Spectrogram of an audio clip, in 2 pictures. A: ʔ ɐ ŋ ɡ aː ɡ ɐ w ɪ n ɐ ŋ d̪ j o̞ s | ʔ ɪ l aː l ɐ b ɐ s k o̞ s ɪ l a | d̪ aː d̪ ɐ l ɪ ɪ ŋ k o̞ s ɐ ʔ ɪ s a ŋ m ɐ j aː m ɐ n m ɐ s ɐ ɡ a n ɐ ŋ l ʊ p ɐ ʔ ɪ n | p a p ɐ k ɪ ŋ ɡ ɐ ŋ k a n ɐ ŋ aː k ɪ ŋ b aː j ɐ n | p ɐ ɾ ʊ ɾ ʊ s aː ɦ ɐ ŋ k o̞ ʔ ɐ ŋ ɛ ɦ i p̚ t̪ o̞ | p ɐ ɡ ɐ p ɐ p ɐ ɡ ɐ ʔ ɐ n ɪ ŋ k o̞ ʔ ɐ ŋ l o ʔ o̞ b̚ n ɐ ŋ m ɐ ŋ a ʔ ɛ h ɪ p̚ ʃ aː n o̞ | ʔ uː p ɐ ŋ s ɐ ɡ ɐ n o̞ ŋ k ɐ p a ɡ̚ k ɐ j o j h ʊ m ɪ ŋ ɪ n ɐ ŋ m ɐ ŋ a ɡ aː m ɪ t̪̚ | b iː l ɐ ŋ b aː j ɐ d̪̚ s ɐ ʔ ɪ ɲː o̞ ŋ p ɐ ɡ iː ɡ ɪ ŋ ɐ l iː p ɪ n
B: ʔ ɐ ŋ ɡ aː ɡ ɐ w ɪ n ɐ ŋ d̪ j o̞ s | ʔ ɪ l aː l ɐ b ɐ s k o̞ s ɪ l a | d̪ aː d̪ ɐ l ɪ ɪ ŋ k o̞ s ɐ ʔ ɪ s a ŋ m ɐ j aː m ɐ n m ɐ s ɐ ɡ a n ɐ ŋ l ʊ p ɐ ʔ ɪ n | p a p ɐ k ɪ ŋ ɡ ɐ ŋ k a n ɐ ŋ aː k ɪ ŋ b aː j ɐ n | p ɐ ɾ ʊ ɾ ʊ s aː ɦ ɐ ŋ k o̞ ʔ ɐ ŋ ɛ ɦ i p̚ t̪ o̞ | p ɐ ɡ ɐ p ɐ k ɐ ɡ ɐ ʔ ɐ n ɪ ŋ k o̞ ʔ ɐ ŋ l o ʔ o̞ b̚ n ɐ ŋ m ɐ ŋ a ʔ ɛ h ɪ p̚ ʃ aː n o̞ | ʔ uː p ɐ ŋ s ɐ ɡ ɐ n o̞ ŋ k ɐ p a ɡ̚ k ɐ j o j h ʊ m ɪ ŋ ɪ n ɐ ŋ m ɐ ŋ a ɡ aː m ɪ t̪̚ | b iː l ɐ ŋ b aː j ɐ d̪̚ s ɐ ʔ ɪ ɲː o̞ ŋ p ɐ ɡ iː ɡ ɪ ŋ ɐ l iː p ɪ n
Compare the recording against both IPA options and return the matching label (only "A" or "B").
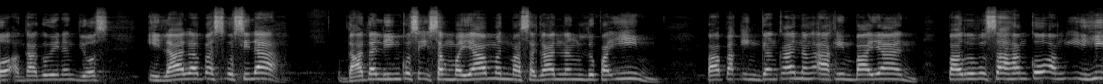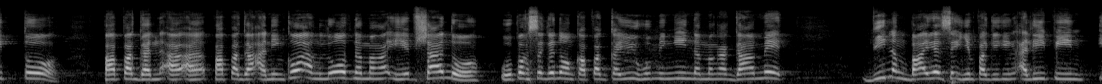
A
